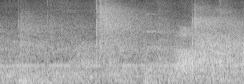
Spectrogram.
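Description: A wushu longfist routine on a competition carpet: a sharp, whip-like snap about a second in, from a strike or a slap, with dull thuds of footwork.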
